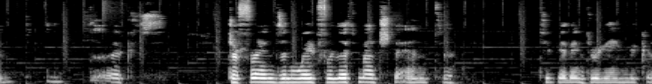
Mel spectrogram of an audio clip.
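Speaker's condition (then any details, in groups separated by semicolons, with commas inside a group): Quadriplegic cerebral palsy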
